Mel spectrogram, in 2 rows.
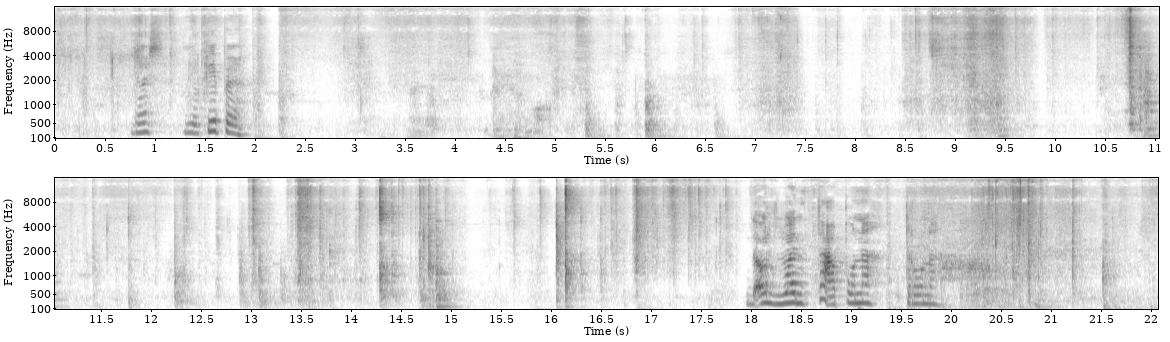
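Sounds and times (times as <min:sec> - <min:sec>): packaging rustling: 0:16.4 - 0:18.0, 0:19.5 - 0:22.0
packaging knocks and scrapes: 0:19.1 - 0:22.0.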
